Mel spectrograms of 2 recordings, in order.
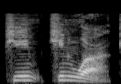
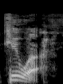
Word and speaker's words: quinoa: Pronunciation. Quinoa. Okay. Quinoa. Got it.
